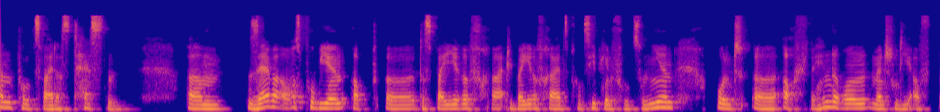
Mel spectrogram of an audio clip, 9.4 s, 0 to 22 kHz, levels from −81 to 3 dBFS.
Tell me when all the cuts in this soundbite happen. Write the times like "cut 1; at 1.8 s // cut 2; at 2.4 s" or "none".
cut 1; at 2.4 s // cut 2; at 5.0 s // cut 3; at 8.1 s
